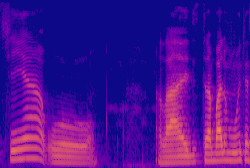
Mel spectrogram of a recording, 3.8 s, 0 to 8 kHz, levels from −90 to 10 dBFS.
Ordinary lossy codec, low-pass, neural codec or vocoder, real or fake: none; none; codec, 16 kHz, 8 kbps, FunCodec, trained on Chinese and English, 25 frames a second; fake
